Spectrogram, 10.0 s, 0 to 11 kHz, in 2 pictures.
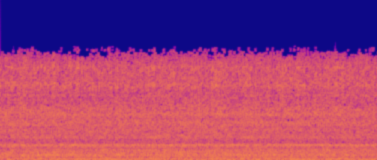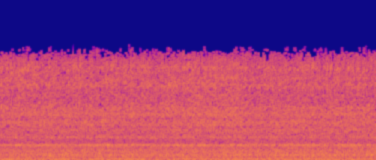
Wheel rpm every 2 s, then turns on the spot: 0, 0, 0, 0, 0.
none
